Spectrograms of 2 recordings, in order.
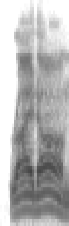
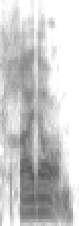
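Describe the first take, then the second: First: It is said in a plain accent. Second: It is said in a Brazilian accent.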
